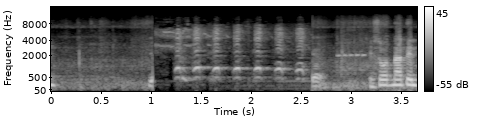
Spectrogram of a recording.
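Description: A baby laughs loudly in bursts.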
